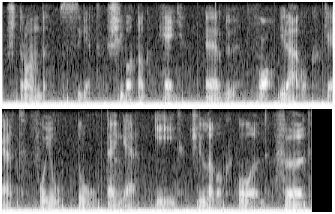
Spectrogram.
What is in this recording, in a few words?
hungarian nature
